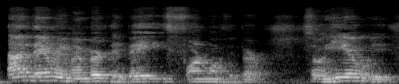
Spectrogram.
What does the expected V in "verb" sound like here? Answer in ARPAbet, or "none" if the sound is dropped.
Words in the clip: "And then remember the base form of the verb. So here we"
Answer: B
